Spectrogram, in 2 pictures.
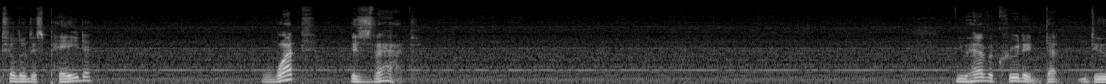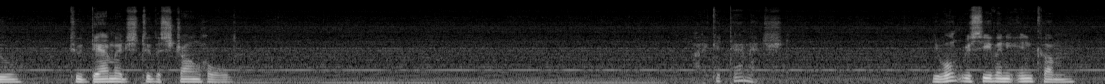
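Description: A man speaks calmly and close to a microphone, in short bursts.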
